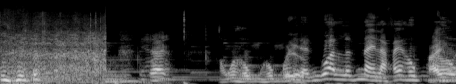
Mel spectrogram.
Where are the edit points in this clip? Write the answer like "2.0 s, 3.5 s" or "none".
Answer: 1.1 s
